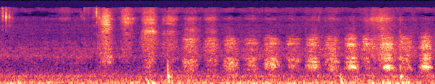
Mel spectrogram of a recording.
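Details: Lacey, an older Shih Tzu slowed with age, roams the carpeted upstairs indoors for her daily morning exercise; soft, quick breathy pants come in a steady train of short bursts, quiet under a low room hum.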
